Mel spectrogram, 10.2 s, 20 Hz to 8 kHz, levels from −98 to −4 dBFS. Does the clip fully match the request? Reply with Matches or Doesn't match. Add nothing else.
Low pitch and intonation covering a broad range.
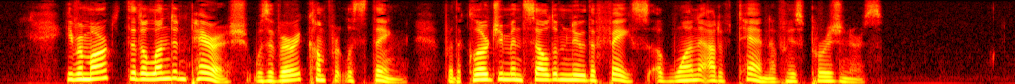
Doesn't match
